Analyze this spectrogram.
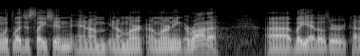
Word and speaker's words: errata: How do you pronounce it? It's the errata.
